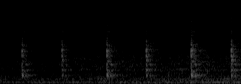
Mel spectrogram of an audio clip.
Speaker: I have a ticking like it's supposed to sounds like a real clock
